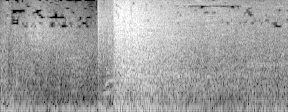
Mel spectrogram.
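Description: A loud magical explosion bursts.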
